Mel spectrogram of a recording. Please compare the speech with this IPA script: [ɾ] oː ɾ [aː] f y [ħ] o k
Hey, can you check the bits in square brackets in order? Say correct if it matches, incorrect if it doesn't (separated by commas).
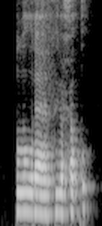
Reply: incorrect, incorrect, correct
